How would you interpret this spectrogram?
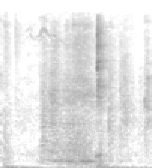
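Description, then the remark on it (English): An office door squeaks open with a drawn-out, low groaning creak that wavers and rises slightly in pitch midway through, followed by a brief scraping thud. “The door to my office is so squeaky.”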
